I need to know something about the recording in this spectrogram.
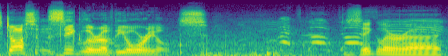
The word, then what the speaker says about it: Ziegler: And leading off, it's Dawson Ziegler of the Orioles. Ziegler, a 12-year-old, and his name is pronounced as written, which I think was very helpful guidance there.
